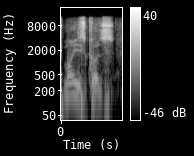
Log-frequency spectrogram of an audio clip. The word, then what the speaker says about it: Moriscos: used it as Moriscos, the same way it is pronounced in Spanish, Moriscos.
